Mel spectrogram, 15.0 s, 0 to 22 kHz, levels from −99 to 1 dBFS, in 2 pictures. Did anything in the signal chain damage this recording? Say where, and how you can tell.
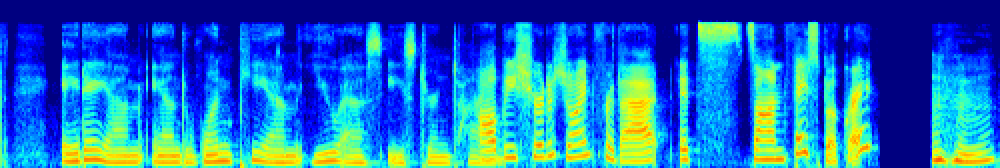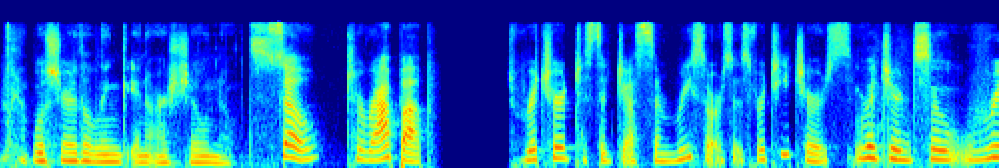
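Yes, at the network. After "to wrap up", a fading buzz at 10.71 s gives way to silence until 11.34 s. This is likely a long network dropout.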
